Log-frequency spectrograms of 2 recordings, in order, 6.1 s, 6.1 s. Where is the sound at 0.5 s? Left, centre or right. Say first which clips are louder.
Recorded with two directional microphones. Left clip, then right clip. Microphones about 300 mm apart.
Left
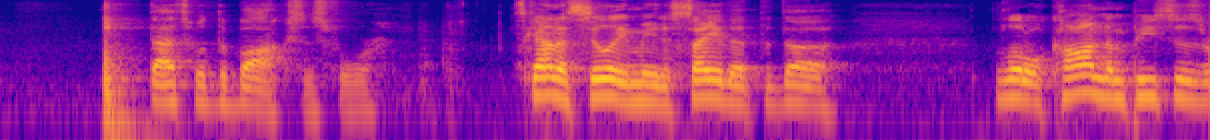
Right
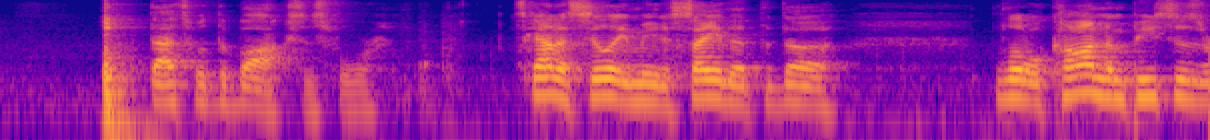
Left 1 dB; left.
